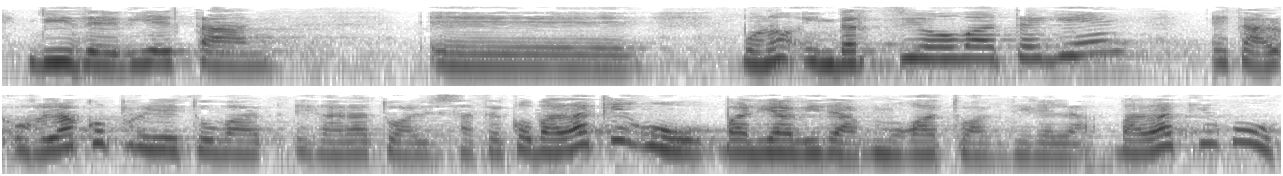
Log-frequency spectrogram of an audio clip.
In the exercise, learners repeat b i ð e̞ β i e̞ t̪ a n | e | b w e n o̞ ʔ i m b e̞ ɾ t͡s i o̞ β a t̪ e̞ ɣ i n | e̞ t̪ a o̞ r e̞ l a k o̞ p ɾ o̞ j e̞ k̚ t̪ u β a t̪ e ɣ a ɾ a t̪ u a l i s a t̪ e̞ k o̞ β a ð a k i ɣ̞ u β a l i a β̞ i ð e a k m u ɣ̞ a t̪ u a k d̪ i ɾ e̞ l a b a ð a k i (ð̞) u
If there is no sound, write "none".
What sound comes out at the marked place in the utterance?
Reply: ɣ̞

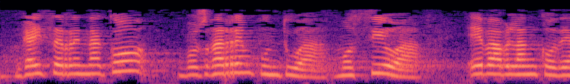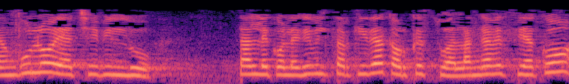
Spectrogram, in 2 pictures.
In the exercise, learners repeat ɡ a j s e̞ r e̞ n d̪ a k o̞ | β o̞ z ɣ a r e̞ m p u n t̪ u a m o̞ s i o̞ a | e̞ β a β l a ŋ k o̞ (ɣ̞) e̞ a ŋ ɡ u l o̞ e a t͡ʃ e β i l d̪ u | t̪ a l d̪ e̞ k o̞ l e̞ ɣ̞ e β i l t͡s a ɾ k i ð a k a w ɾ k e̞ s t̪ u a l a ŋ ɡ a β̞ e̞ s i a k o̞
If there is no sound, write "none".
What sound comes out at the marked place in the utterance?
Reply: ð̞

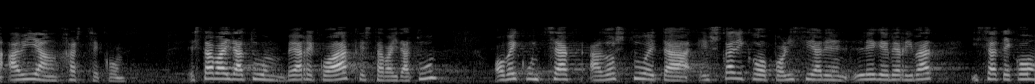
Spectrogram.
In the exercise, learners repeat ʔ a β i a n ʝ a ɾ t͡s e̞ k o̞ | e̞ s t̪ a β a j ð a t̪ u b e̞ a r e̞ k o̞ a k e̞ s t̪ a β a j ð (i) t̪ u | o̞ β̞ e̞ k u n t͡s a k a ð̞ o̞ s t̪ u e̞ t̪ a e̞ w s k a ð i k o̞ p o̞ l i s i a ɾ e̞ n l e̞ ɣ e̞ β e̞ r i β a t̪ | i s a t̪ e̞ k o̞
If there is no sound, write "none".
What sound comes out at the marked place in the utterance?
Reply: a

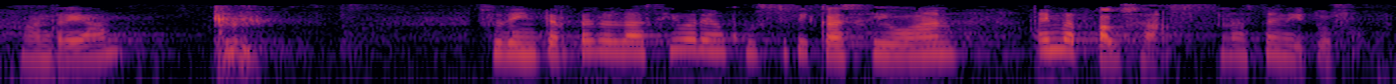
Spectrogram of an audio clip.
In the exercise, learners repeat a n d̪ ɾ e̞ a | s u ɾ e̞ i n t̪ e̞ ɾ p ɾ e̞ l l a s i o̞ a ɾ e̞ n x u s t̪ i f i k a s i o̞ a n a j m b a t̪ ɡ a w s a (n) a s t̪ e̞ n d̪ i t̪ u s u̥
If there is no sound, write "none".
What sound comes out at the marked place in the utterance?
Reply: n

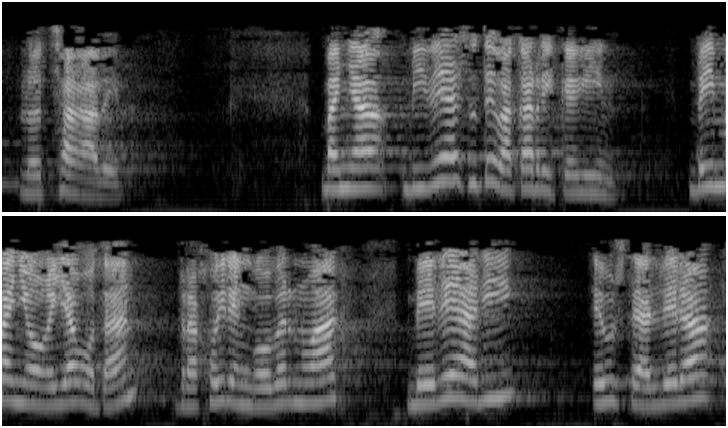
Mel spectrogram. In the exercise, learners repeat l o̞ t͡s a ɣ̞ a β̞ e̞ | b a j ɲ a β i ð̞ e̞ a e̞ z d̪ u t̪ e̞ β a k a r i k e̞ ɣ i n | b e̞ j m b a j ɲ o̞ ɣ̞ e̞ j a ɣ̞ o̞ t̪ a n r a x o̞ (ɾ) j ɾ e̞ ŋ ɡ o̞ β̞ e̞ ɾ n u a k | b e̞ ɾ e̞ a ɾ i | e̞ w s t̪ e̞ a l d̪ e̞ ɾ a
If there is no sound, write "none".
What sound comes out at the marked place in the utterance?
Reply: none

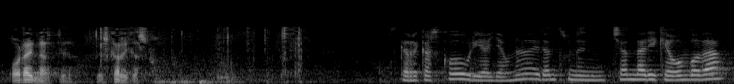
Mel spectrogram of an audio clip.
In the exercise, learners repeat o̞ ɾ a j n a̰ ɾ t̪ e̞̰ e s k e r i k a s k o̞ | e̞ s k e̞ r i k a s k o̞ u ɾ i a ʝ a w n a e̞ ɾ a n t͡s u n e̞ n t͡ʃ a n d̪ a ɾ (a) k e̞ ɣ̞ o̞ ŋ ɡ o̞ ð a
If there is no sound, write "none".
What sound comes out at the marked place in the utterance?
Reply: i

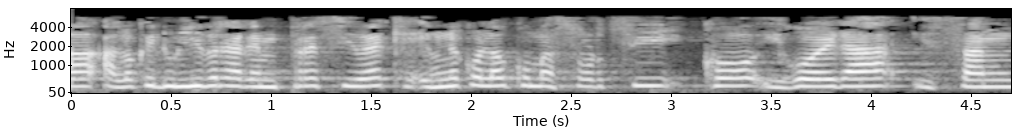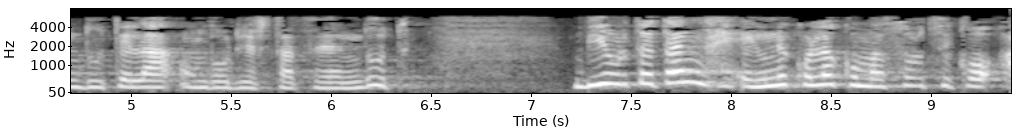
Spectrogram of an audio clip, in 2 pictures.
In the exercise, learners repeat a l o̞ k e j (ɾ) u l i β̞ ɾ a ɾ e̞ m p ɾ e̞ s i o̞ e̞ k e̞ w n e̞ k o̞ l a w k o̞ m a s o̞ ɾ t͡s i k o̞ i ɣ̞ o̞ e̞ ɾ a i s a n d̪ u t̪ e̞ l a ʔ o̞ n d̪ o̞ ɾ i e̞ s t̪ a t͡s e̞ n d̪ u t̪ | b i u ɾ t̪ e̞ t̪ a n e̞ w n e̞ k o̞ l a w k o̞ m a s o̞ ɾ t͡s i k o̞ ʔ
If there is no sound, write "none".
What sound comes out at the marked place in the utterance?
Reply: ɾ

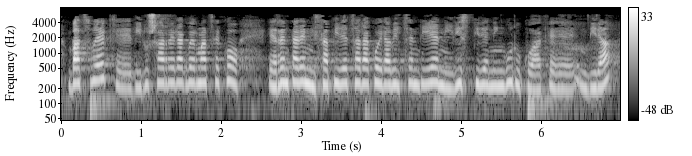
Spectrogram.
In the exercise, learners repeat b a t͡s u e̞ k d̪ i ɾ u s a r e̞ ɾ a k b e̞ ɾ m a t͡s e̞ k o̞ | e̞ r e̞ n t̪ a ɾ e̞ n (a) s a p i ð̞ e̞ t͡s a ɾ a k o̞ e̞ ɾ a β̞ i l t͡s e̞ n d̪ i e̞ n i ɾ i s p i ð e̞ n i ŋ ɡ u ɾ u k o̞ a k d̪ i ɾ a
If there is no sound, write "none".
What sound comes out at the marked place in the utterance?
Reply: i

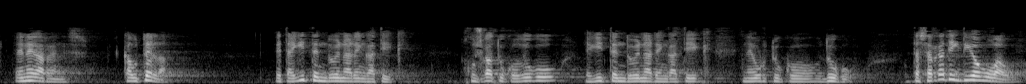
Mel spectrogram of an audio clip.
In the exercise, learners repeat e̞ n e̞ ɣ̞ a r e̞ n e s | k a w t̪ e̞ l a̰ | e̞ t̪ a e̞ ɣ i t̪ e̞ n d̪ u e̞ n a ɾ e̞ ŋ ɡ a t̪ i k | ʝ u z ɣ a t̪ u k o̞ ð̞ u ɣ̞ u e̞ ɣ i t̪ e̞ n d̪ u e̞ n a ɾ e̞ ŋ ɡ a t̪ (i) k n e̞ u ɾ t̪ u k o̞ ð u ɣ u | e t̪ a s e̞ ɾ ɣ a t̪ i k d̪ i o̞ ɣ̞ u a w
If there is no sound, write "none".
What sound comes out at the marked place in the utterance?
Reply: i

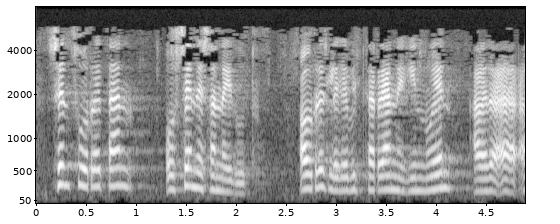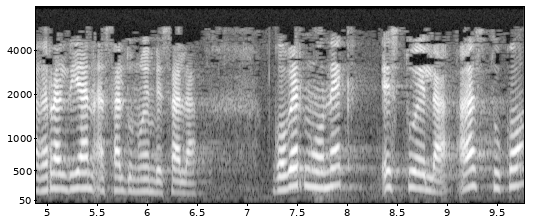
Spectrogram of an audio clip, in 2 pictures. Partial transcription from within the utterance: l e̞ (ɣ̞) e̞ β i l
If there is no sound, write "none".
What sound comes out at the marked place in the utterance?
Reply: ɣ̞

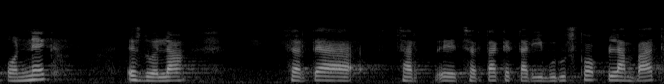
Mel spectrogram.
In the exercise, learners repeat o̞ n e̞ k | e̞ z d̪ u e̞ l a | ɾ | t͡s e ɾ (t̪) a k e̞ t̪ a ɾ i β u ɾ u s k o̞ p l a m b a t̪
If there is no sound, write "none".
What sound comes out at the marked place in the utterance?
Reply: t̪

